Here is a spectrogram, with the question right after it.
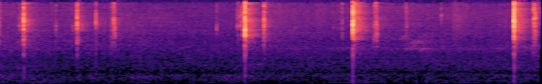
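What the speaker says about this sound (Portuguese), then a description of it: "Aqui a gente pode cortar esses excessos de fio." Scissors snip off excess thread while a beginner's cotton holder for a Mother's Day makeup kit is being made, several sharp, quiet close-up clicks spread across a near-silent background, some in quick pairs.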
